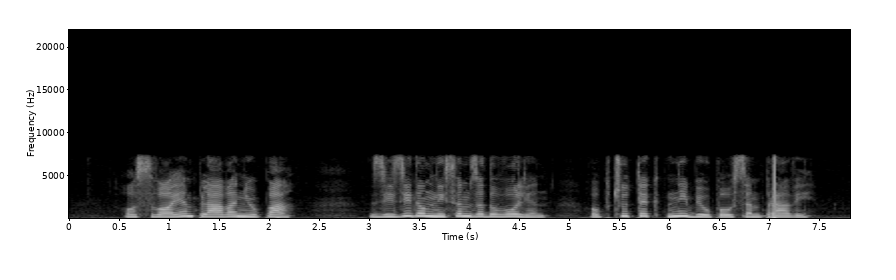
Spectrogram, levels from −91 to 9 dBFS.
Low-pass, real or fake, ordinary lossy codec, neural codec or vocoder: 7.2 kHz; real; none; none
